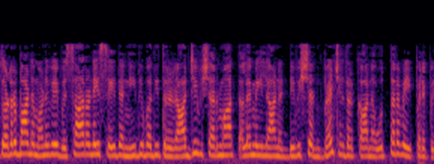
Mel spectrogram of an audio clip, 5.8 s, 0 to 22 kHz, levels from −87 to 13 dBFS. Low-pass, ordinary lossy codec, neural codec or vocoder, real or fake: 7.2 kHz; MP3, 64 kbps; none; real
